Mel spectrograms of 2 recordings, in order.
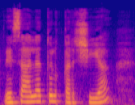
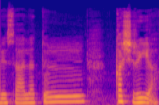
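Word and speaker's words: رسالۃ القشیریہ: حوالہ ہے رسالۃ القرشیہ، دوبارہ سے ہجے کرتی ہوں، رسالۃ القشریہ، جی الف لام قاف شین رے یہ ہے رسالۃ القشریہ جلد نمبر 1 صفحہ نمبر 214.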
